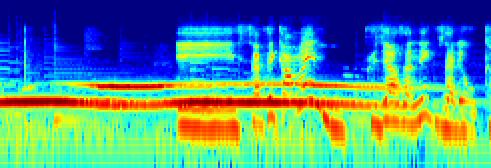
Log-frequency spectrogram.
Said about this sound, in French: dans la forêt se déploie, retentit très fort des hurlements de loups.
